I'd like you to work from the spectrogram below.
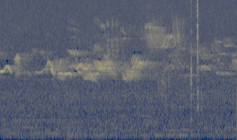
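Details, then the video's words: Common swift (Apus apus) visiting nest boxes in summer before a pair settled, clinging to a wall; a buzzy rattling scream rises and falls for two seconds, fainter screams follow, then sharp clicks and a thump. "Common Swift banger on wall of neighbours"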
